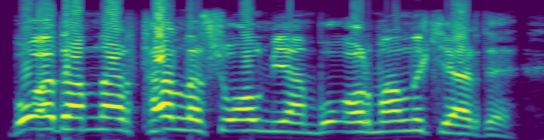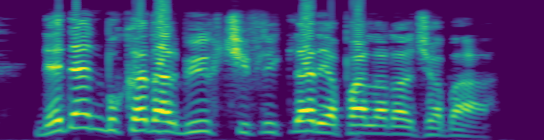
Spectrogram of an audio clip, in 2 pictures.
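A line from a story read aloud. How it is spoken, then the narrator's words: Shouted. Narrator (Turkish): diye bağırdı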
